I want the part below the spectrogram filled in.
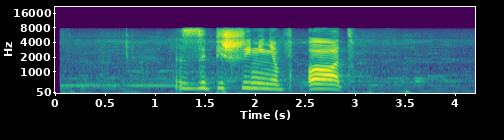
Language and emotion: Russian, angry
